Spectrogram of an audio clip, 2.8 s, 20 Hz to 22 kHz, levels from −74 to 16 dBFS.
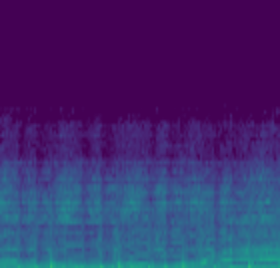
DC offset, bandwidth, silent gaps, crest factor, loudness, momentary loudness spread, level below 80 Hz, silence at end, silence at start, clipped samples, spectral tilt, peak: under 0.1%; 12.5 kHz; none; 18 dB; -25 LUFS; 2 LU; -32 dBFS; 0 s; 0 s; under 0.1%; -5 dB/octave; -6 dBFS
